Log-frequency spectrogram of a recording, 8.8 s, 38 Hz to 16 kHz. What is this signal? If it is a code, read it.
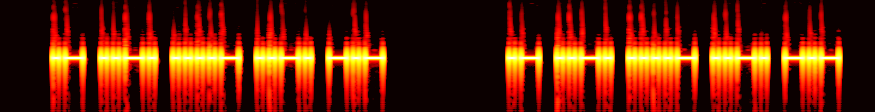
Morse code, heard as a keyed tone, about 20 wpm, 700 Hz. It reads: AF4FK AF4FK
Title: USA Call Signs - 5 Characters - Repeated 3x - 20wpm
